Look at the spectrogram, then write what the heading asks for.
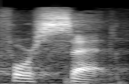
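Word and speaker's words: Forsett: it's when your league's it's pronounced for set it's for set nothing i'm saying why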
